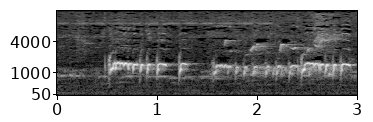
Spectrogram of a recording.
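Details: Zebra doves of the local type calling together to prompt other doves: a brief, loud run of quick staccato coos that builds into a rolling trill, with faint higher chirps behind.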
